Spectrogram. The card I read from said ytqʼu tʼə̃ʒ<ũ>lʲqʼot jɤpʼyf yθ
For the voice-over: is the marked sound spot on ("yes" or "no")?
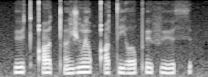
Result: yes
